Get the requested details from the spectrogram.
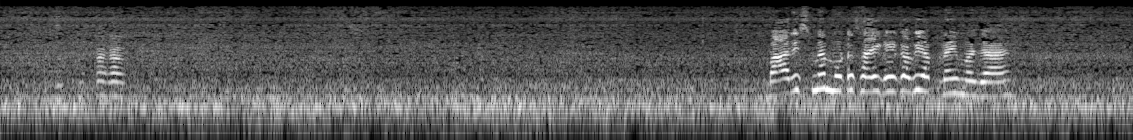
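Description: Rain patters steadily on a car windscreen.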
